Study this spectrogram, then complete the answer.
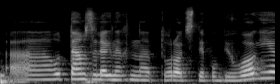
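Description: A woman's plain, everyday voice at medium pitch, with ordinary pitch variation, a moderate pace and a very clean recording with a silent background. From Bulgaria, Smolyan (Rhodopes). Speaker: veterinarian. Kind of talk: casual interview.

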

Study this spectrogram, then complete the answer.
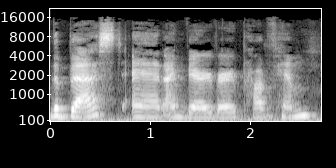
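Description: With a western Canadian accent, a woman talks at a fairly slow pace, and the room echo is audible. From northern Alberta, Canada. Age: 20s. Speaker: podcast host and entrepreneur. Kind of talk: casual solo monologue. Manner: animated.

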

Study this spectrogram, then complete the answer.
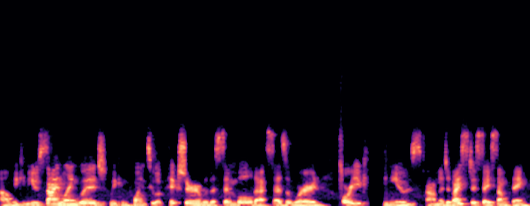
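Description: Speaking with a Midwestern American accent, a woman sounds somewhat breathy at a medium pitch, using ordinary pitch variation and a moderate pace. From US Midwest, Aurora, Illinois. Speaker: speech pathologist. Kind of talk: interview.

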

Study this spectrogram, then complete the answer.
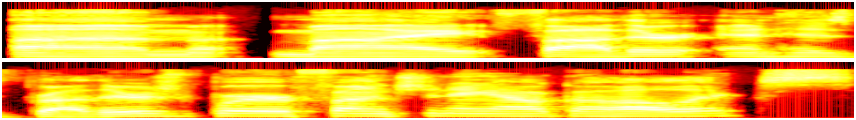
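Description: This is a man with a normal speaking voice and an American accent, pitched fairly high. He talks at a moderate pace with ordinary pitch variation over a quiet background. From New York City area. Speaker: educator. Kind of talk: recovery testimony interview.

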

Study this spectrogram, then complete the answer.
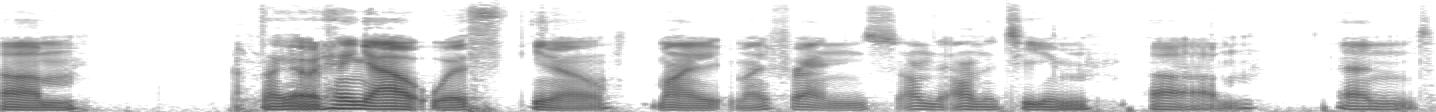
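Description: In a very clean recording with a silent background, a voice with an American accent and vocal fry moves very slowly with lively intonation. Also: man. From New Jersey, Maplewood. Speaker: host's boyfriend, former conservation corps member. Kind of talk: casual chat.

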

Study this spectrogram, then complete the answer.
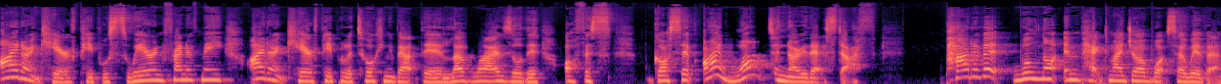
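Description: With an Australian accent, a woman talks at a moderate pace and a medium pitch, her pitch swinging very widely. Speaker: HR consultancy founder. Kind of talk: interview conversation. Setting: video call.

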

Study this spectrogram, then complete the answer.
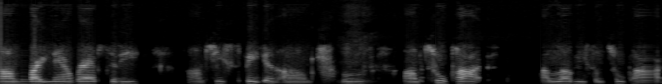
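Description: A woman's very deep, low voice in a monotone, flat intonation, at a fairly slow pace, with long, frequent pauses and big swings in loudness. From North Philadelphia. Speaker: rapper. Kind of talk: interview answers. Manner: hesitant, many 'um' pauses.

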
